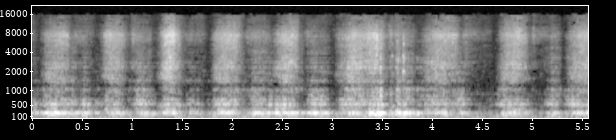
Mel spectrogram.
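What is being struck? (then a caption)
Plastic-coated jump rope cord. A thin, solid, blue-and-white striped plastic-coated jump rope cord is held, rubbed between the fingertips and thumb, and bent and rolled near a dark wood-grain shelf. Repeated soft rubbing strokes swell and fade, each carrying a low, steady creaking tone with a bright, airy hiss on top.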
